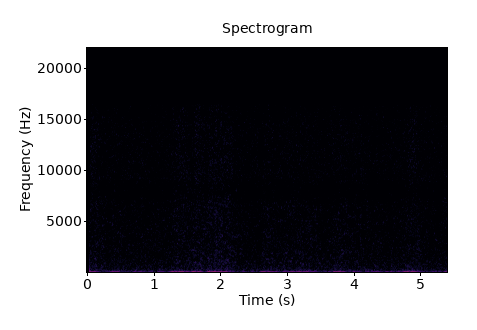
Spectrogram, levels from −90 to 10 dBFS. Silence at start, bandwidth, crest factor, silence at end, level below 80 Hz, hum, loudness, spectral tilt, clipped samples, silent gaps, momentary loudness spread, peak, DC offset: 0 s; 16.5 kHz; 16 dB; 0 s; -74 dBFS; none; -69 LUFS; -2.5 dB/octave; under 0.1%; none; 2 LU; -46 dBFS; under 0.1%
